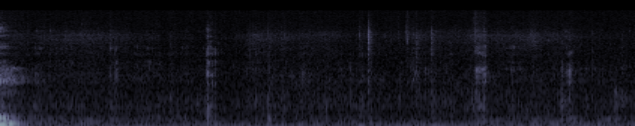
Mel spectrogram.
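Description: A person's mouth chewing food with lips closed: quiet, irregular clicks and smacks a second or so apart, after a brief louder mouth sound right at the start.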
